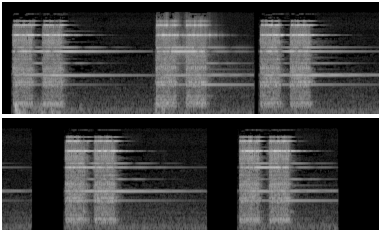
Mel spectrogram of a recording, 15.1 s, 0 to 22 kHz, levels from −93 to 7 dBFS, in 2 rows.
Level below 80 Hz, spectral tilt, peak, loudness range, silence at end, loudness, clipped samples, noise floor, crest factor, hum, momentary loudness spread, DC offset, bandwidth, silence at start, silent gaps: -54 dBFS; 2.5 dB/octave; -2 dBFS; 4 LU; 1.3 s; -12 LUFS; under 0.1%; -48 dBFS; 16 dB; none; 22 LU; under 0.1%; 15.5 kHz; 0.2 s; 5.05-5.12 s, 8.15-8.76 s, 11.65-12.24 s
